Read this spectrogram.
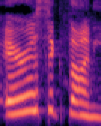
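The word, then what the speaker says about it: Erysichthon: And obviously, Demeter does have those myths because he has the Now, I can never pronounce that, even in Greek, it's very hard. Erichthysion? – Oh, Erisichthon, yes!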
